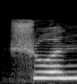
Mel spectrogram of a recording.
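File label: "shun", Mandarin Chinese pinyin, first tone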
